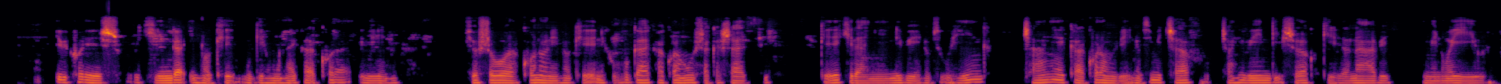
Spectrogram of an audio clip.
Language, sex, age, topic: Rundi, male, 18-24, education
